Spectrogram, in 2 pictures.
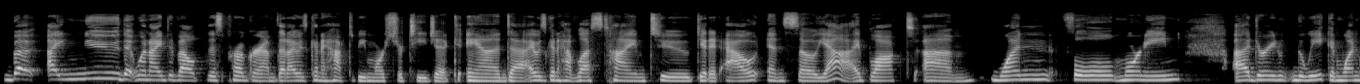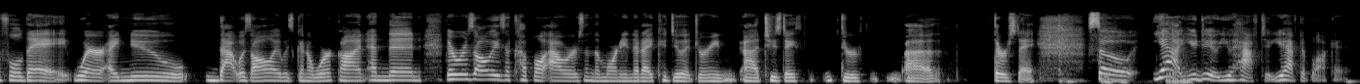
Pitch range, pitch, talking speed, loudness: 165-205 Hz, 180 Hz, 210 wpm, -20 LUFS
